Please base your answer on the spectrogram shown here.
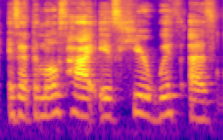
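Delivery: ordinary delivery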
